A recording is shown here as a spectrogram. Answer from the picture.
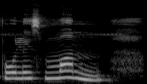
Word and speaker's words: policeman: You don't pronounce policeman, caveman. Okay, that is not a man. That is policeman.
